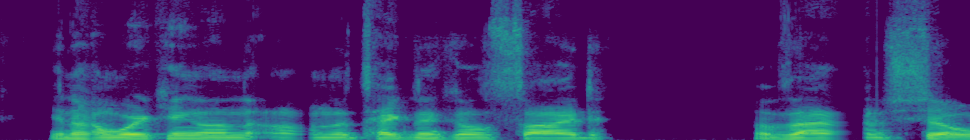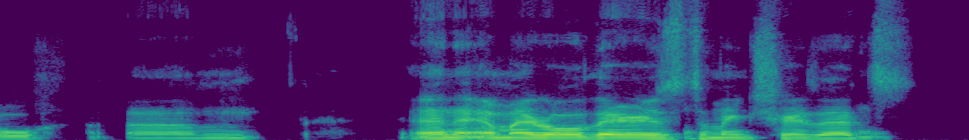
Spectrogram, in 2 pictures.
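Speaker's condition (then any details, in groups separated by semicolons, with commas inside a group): Cerebral palsy; power wheelchair since childhood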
